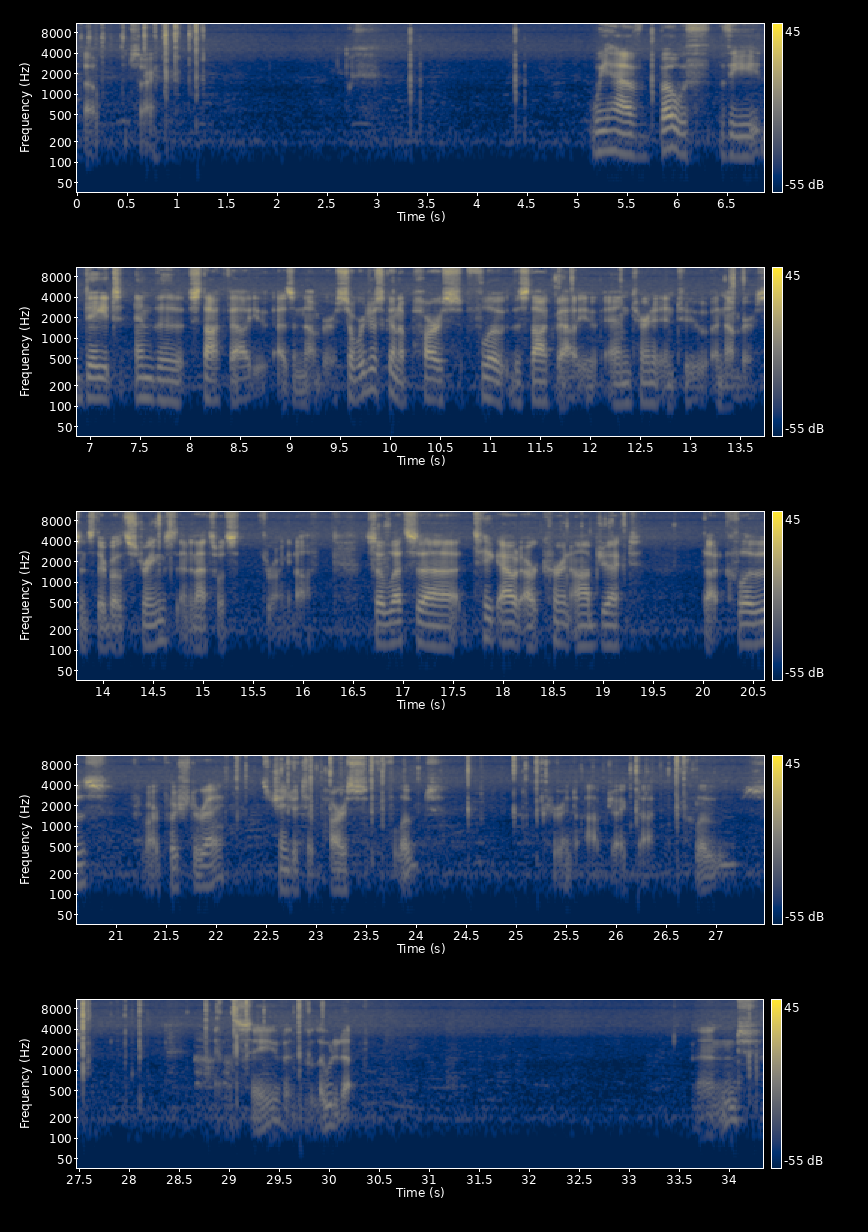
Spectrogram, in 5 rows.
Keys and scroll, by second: 0.9 super+s, 1.0 super+Tab, 1.2 super+r, 11.7 super+Tab, 19.1 super+z, 28.8 super+s, 29.2 super+Tab, 29.7 super+r.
